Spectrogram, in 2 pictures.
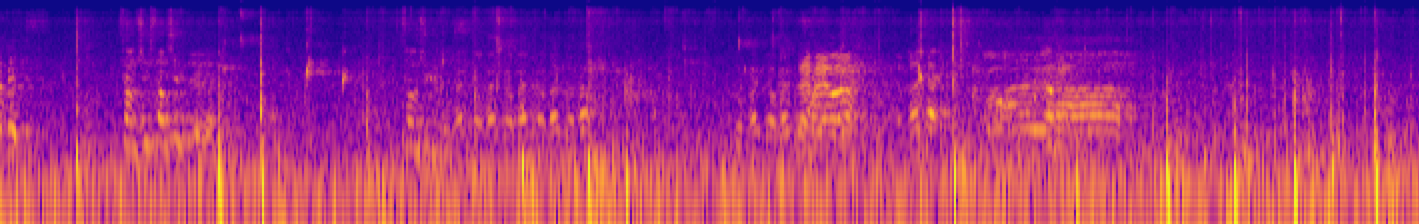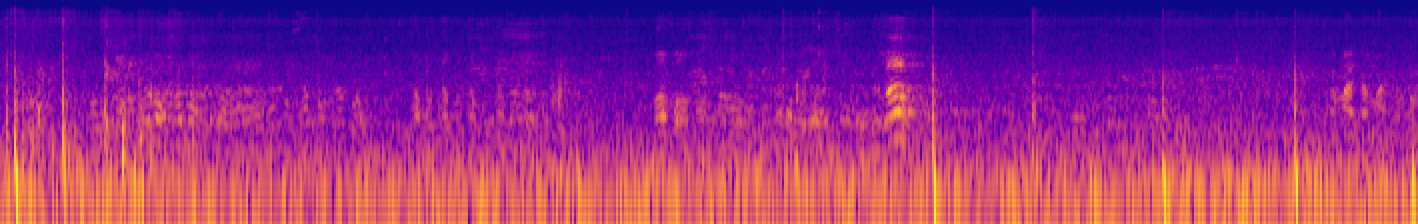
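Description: Young men call out to each other during play.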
